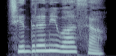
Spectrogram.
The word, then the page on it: ಛಿದ್ರನಿವಾಸ: chidra nivāsa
